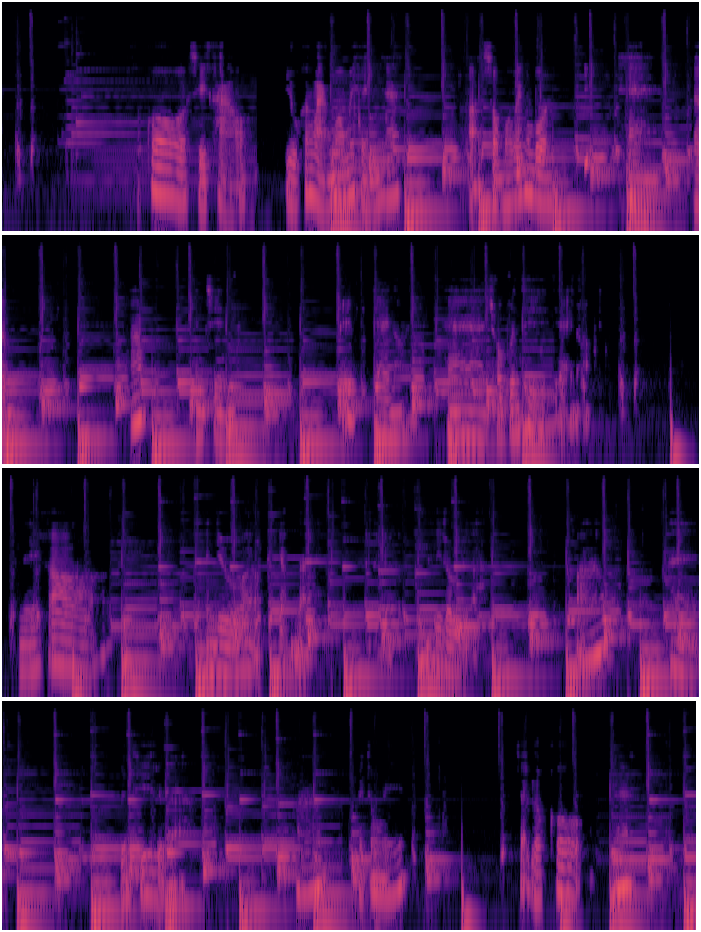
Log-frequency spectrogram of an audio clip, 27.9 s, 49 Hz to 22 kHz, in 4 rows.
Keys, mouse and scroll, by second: 2.1 click, 3.5 ctrl+middle click, 3.5-3.9 ctrl+scroll up 2, 3.8 ctrl+middle click, 5.2 click, 6.3 middle click, 7.9-9.2 drag, 10.3-12.0 drag, 12.4 middle click, 13.1-13.5 ctrl+scroll down 2, 14.6 click, 15.7-20.3 drag, 21.0 click, 21.7 click, 23.3-25.2 drag, 26.2-26.9 drag, 27.5 middle click.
